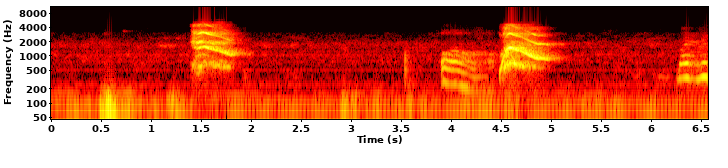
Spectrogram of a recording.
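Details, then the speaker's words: Real, persistent, painful adult hiccups: three loud, squeaky hiccups in under seven seconds, each a sharp gulping yelp with falling pitch, with faint catches between, echoing in a house. "The worst hiccups ever. And they hurt. They hurt my ears. And it echoes in my house."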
